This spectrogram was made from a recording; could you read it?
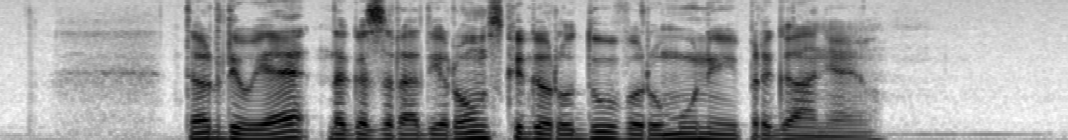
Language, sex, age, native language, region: Slovenian, male, 18-29, Slovenian, Central Slovenia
